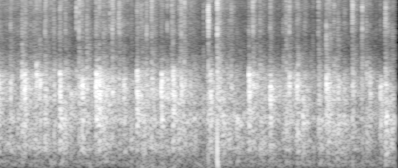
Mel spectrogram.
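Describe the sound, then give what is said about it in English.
Audience applause for four panellists at an evening event, a dense, steady crowd clapping that stays fairly faint and even throughout. “Beautiful. Haven't they been incredible this evening? Yeah, a massive round of applause”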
